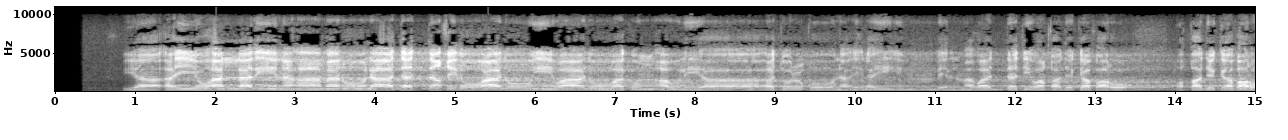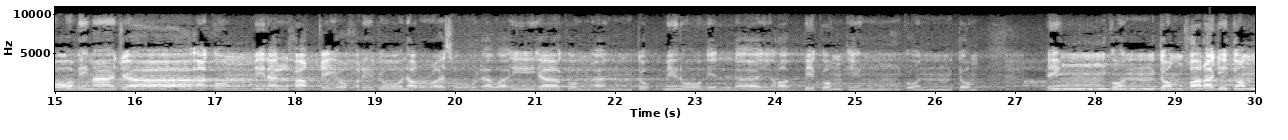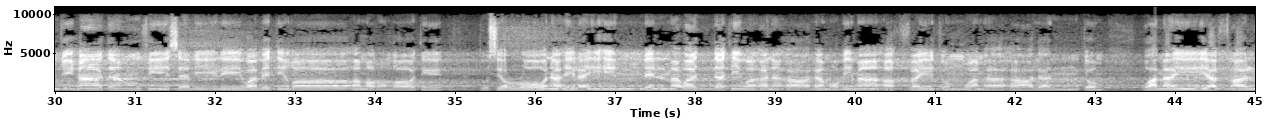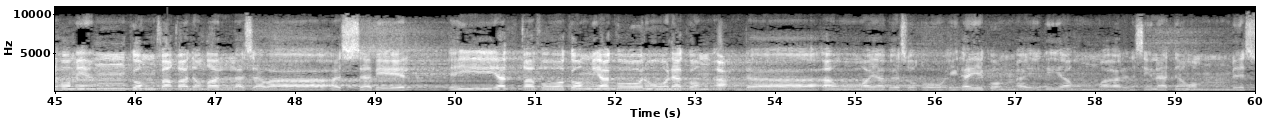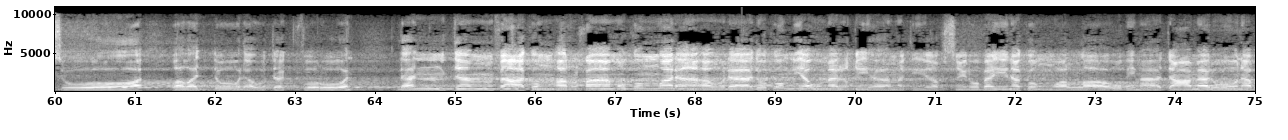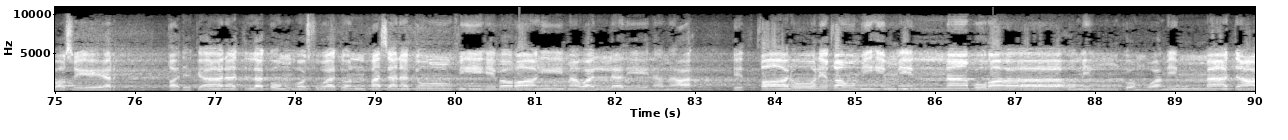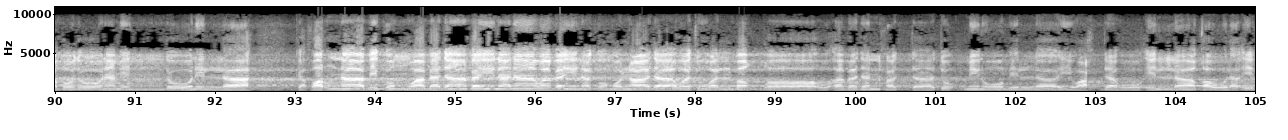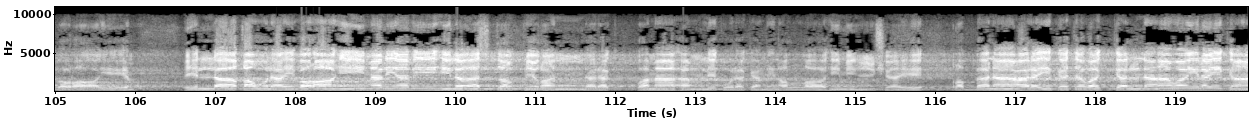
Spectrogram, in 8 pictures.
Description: Surah Repeating تكرار السورة Download Surah حمّل السورة Reciting Murattalah Audio for 60. Surah Al-Mumtahinah سورة الممتحنة N.B *Surah Includes Al-Basmalah Reciters Sequents تتابع التلاوات Reciters Repeats تكرار التلاوات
